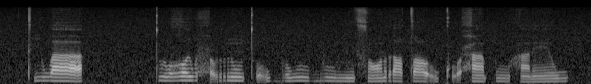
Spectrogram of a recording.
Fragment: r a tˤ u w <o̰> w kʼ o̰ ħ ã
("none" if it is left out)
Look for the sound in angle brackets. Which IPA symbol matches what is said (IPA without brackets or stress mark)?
o̰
